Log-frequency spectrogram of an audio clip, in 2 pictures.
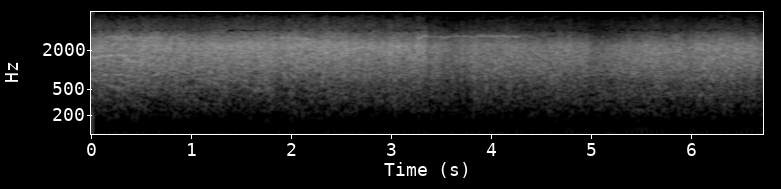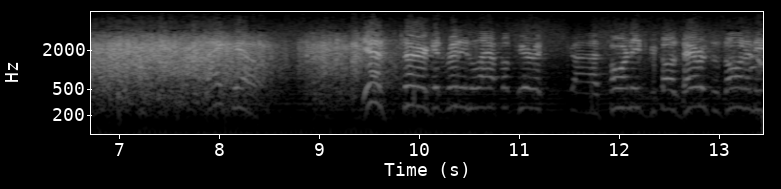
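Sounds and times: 
audience applause: 0.0 - 9.8
speech: 10.2 - 13.4.

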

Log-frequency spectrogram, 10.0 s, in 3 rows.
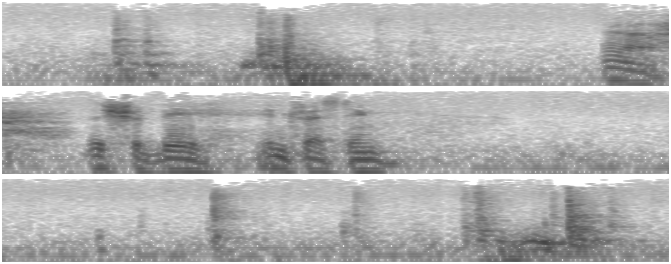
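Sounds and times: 
bathroom door being closed: 0.5 - 2.0, 9.0 - 9.9
speech: 3.2 - 5.4.

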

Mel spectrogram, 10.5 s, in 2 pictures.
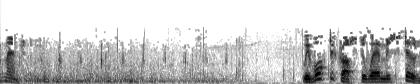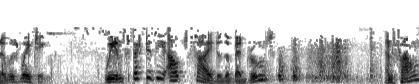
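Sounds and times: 
speech: 0.0 - 0.5, 3.8 - 6.0, 6.6 - 9.0, 10.1 - 10.4
hooves of a horse pulling a hired trap across a park: 0.0 - 6.2.

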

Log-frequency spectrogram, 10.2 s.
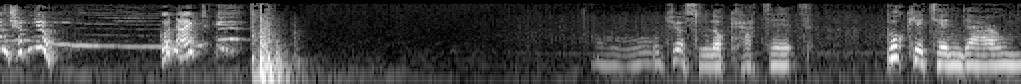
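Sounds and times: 
speech: 0.1 - 0.7, 1.6 - 2.4, 6.6 - 8.2, 8.8 - 10.2
door shutting with a heavy low thud: 2.5 - 3.2.

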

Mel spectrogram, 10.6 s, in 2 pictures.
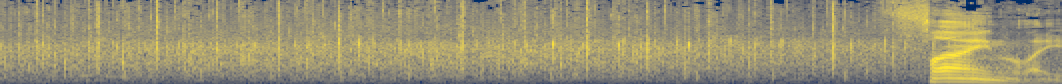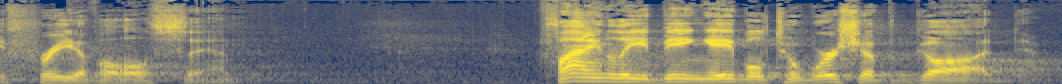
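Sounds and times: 
audience applause: 0.0 - 4.5
speech: 4.6 - 6.6, 8.1 - 10.5.

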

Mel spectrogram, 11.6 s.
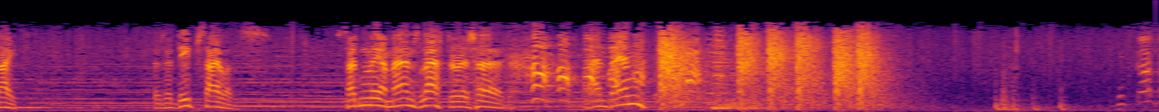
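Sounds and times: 
speech: 0.0 - 0.3, 1.6 - 2.7, 3.5 - 7.2
laughter: 5.2 - 7.2
gunshot sound effects in a radio drama: 6.6 - 9.2.

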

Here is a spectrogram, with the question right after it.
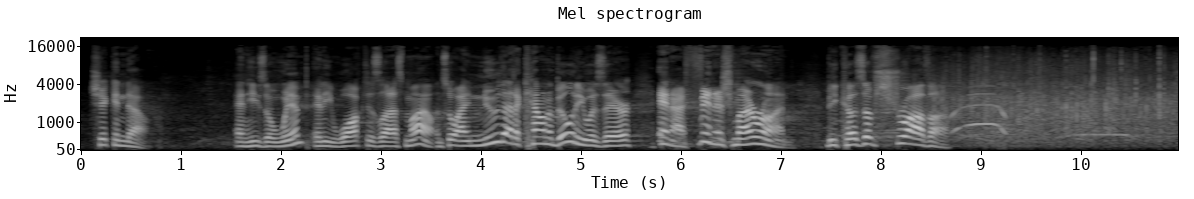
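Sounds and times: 
speech: 0.1 - 0.8, 1.5 - 8.9
audience applause: 8.6 - 10.9.

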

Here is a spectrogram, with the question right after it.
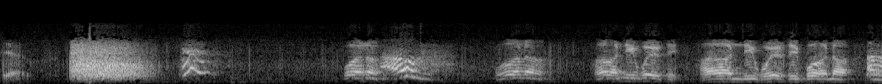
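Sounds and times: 
speech: 0.0 - 0.5, 3.4 - 8.8
gunshot: 0.7 - 1.7.

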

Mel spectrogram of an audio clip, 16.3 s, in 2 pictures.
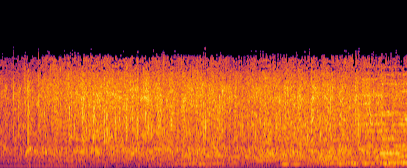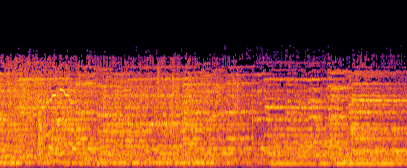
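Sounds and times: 
theater audience applauding actors' bows at a premiere at the Little Theater off Times Square: 0.0 - 16.2.

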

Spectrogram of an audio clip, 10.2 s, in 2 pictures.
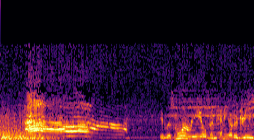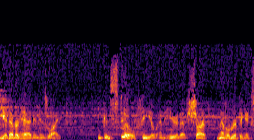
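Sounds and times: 
man screaming as he wakes: 0.5 - 2.6
speech: 3.2 - 10.1.

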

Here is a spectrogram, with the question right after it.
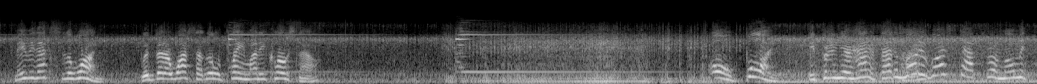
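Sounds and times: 
speech: 0.2 - 3.3, 4.5 - 5.0, 7.1 - 10.3
single musical note struck repeatedly: 2.3 - 7.1.

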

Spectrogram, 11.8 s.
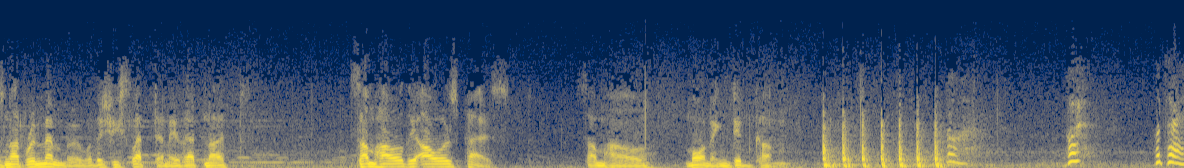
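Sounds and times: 
speech: 0.0 - 2.6, 3.6 - 5.1, 5.8 - 8.0, 10.6 - 10.9, 11.6 - 11.8
knocking on the front door: 8.2 - 9.6.

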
